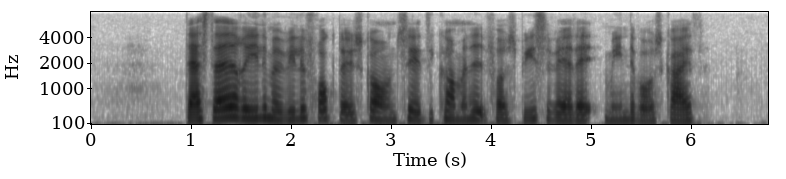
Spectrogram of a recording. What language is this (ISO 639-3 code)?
dan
